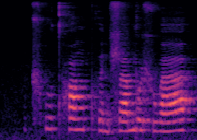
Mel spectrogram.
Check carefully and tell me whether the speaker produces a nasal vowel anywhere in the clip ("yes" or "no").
no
